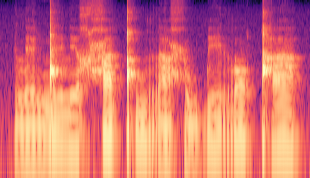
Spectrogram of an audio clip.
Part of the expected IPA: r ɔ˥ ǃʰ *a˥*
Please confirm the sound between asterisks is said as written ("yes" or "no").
yes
